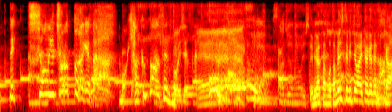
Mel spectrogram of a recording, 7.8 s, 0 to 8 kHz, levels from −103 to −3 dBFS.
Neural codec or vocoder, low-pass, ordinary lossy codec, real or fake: codec, 24 kHz, 6 kbps, HILCodec; 7.2 kHz; none; fake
